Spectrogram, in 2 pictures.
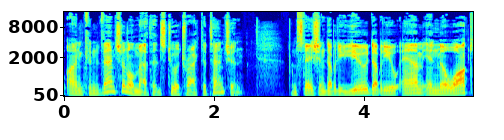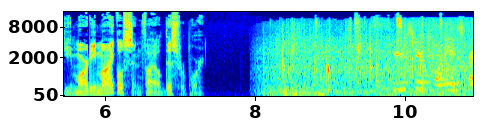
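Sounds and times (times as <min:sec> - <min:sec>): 
speech: 0:00.0 - 0:07.4, 0:10.0 - 0:10.8
noise: 0:00.0 - 0:10.8
chocolate brown mare's hooves clip-clopping up to a door: 0:08.0 - 0:10.8.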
